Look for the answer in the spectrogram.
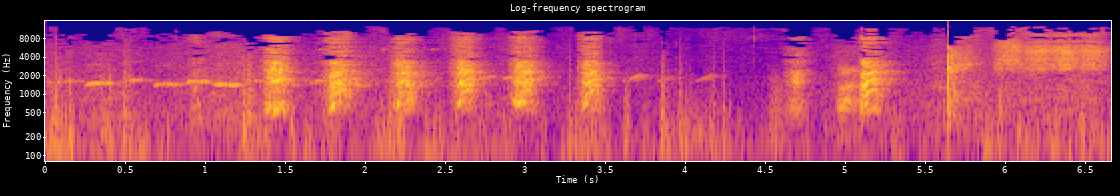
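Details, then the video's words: Puppies at play, giving a run of short, harmonic yaps and barks roughly every third of a second, with thin whistled whimpers in between and scuffling in the background. "Puppies At Play"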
